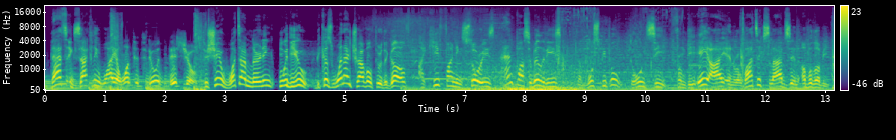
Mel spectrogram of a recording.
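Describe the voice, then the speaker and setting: Thirties male host, animated persuasive narration, music underneath. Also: high-pitched. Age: 30s. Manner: upbeat, persuasive storytelling. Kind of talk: scripted narration.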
